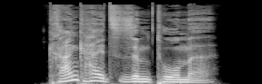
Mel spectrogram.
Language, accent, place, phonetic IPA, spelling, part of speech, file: German, Germany, Berlin, [ˈkʁaŋkhaɪ̯t͡sz̥ʏmpˌtoːmə], Krankheitssymptome, noun, De-Krankheitssymptome.ogg
- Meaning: nominative/accusative/genitive plural of Krankheitssymptom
